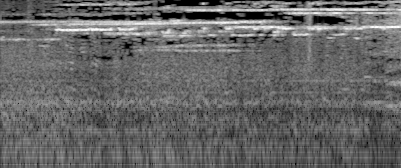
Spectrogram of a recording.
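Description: Passenger coaches of the Doon Express rolling past close by, with a steady rumble and thin, high-pitched wheel squeal against the rails.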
